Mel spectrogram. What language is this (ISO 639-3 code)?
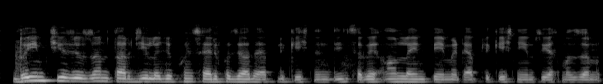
kas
